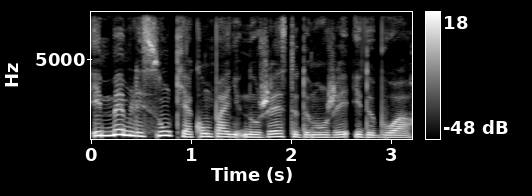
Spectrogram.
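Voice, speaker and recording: Speaking at a fairly slow pace, a woman with a fairly low pitch and a dark, mellow tone uses lively intonation in a calm, soothing tone. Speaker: meditation teacher. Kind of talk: guided meditation program introduction, instructional. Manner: calm, slow and measured; formal, soothing, didactic.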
